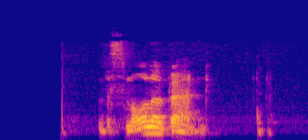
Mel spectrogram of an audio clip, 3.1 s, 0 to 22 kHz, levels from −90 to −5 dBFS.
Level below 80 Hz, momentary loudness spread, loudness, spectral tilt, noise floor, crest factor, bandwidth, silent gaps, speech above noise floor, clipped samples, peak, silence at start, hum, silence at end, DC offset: -74 dBFS; 21 LU; -21 LUFS; -6 dB/octave; -47 dBFS; 20 dB; 7.8 kHz; none; 26 dB; under 0.1%; -6 dBFS; 1 s; none; 0.45 s; under 0.1%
